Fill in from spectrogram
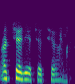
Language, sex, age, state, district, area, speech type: Punjabi, female, 45-60, Punjab, Muktsar, urban, conversation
